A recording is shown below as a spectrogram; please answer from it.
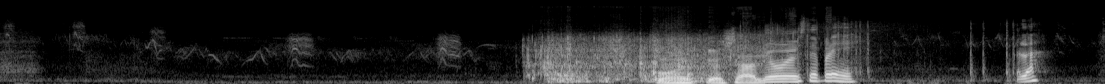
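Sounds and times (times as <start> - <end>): faint bird chirps: 0.0 - 5.1.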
